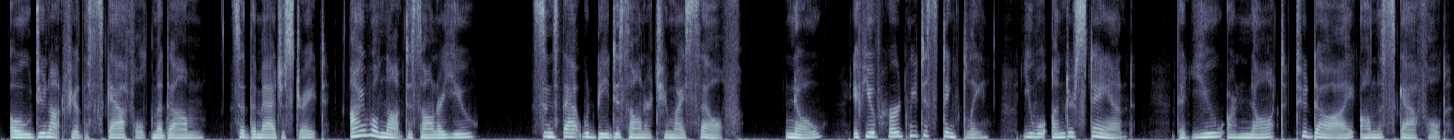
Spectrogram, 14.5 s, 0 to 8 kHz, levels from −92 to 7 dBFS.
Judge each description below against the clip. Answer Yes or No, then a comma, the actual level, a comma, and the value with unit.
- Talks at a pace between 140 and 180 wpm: Yes, average, 170 wpm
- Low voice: No, medium, 185 Hz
